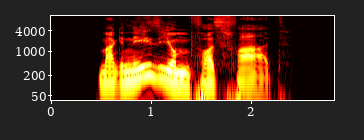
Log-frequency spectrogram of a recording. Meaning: magnesium phosphate
- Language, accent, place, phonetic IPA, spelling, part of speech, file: German, Germany, Berlin, [maˈɡneːzi̯ʊmfɔsˌfaːt], Magnesiumphosphat, noun, De-Magnesiumphosphat.ogg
